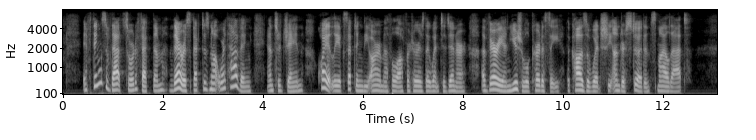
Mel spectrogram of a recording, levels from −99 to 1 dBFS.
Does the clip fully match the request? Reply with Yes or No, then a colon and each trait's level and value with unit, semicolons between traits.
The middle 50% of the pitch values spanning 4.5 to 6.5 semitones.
No: average, 3.3 semitones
